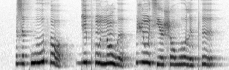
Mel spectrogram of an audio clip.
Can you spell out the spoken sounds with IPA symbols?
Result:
z ə k w o θ ɔ | ɡ e pʰ õ n ɔ̃ w ə | ʒ õ sʲ ə˞ ʂ ɔ β o l ɘ pʰ ɘ

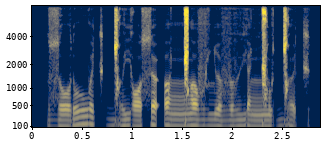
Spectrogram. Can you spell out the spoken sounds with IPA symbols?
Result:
z o ɾ u w ɵ t͡ʃ ɡ͡ǀ ɵ j ɔ s œ ʔ ʌ ŋ͡ǁ ʌ v ʎ œ v œ v j ɛ ŋ͡ǁ u ɡ͡ǀ œ t͡ʃ

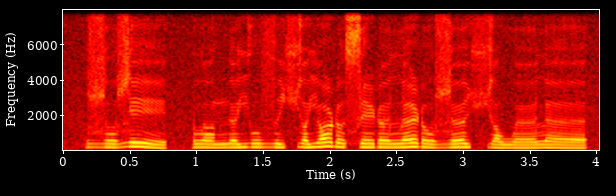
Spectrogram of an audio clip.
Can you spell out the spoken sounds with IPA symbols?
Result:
ɮ o ɮ e | l ɔ n œ j ʊ v e ç ɒ j ɔ ɽ ʊ s e ɽ œ l ɜ ɽ o ɮ œ ç ɒ w œ l ɜ

